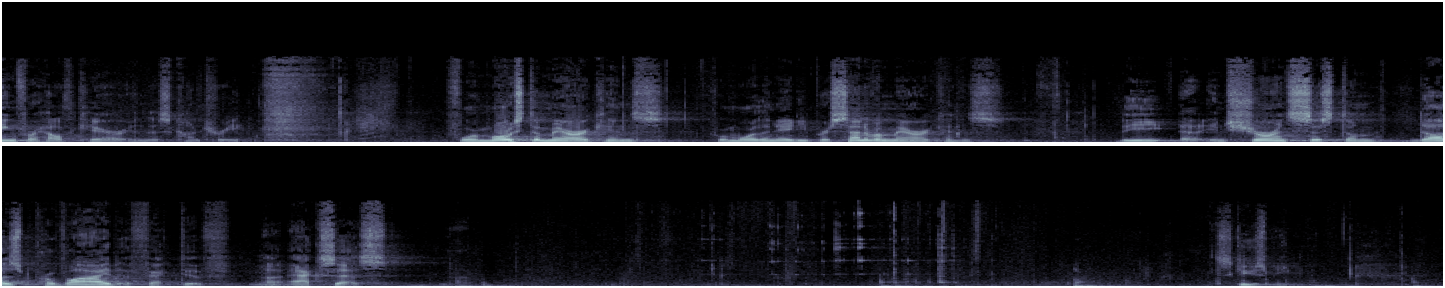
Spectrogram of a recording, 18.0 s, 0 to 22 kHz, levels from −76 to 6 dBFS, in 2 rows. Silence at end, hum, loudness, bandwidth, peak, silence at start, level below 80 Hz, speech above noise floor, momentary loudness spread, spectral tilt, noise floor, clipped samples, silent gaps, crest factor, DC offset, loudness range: 0.15 s; none; -23 LUFS; 13.5 kHz; -6 dBFS; 0 s; -52 dBFS; 29 dB; 24 LU; -4 dB/octave; -51 dBFS; under 0.1%; none; 20 dB; under 0.1%; 20 LU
